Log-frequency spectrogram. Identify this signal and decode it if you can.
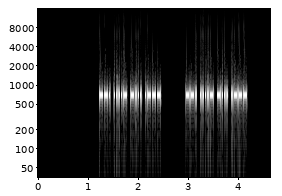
Morse code, heard as a keyed tone, about 51 wpm, 700 Hz. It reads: G4BJ G4BJ
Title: DXCC-100 Call Signs - 4 Characters - Repeated 2x - 50wpm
